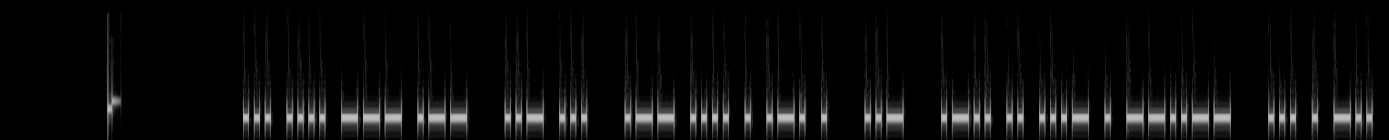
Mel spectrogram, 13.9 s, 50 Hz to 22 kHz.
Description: Morse code, heard as a keyed tone, about 22 wpm, 700 Hz. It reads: SHOW US WHERE U LIVE, SED
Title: Sentences from Top 200 Words and Abbreviations 22wpm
